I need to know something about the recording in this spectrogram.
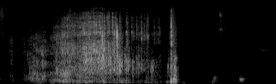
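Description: A quick riffle through the pages of books, including Robert McKee's book Story: about a second and a half of dense, papery rustling, then a sharp flap and a couple of soft taps before silence.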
